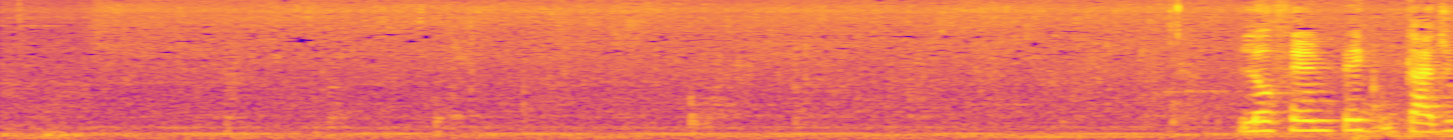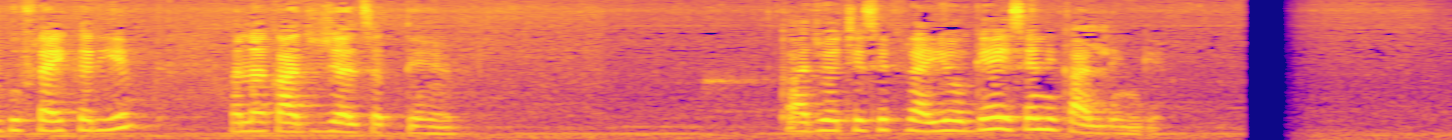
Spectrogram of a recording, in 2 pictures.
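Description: Oil sizzles softly as nuts fry in a pan.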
